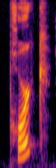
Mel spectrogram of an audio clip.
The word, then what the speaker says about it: Poruk: members of the band Pork. Not spelled the way you think it's spelled. Can you guys spell it for me? I'm going to mess it up. It's spelled Poruk. And it's not Poruk.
